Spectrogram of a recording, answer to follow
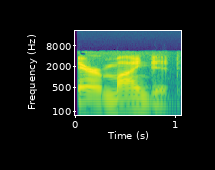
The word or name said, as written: air-minded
